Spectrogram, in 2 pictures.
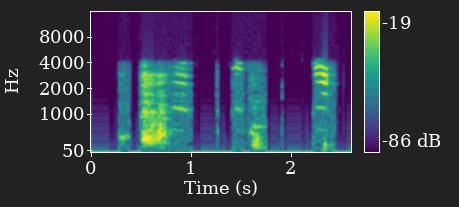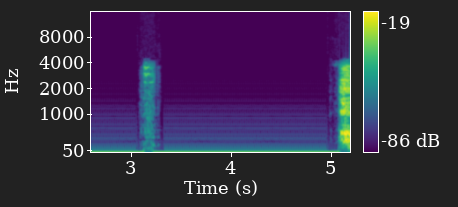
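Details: Zebra finch (Taeniopygia guttata) giving short, nasal, buzzy calls in irregular bursts.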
